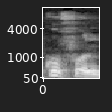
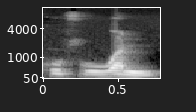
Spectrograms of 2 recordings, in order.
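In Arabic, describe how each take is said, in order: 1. تُنطق الكلمة بالهمزة. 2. تُخفَّف الهمزة فتصير صوت الواو. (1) "هو أصل كفء بالهمزة" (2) "تخفيف الهمزة فيصير كفوا"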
